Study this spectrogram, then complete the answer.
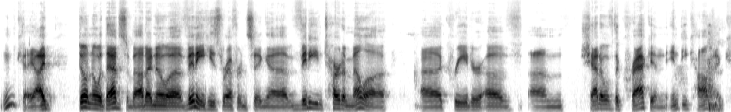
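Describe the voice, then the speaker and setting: A man's voice: lowish voice, lively intonation, normal speed, fairly bright tone, no room sound. A man hosting a casual live-streamed movie review chat, rambling with lots of filler words. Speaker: podcast host.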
